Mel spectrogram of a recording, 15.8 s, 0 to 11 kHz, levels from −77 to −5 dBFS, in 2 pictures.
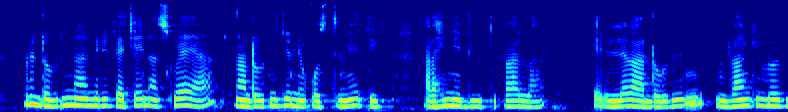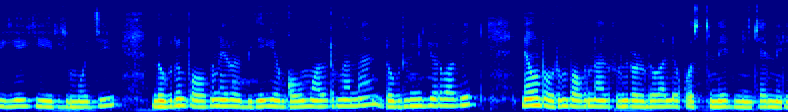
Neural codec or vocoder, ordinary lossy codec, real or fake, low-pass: vocoder, 44.1 kHz, 128 mel bands every 256 samples, BigVGAN v2; none; fake; 9.9 kHz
